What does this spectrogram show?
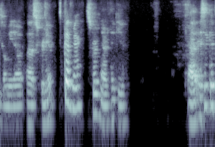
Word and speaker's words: Scrivener: All right, another question is, I don't know how to pronounce this word. You told me no. Scrivener. Scrivener. Scrivener, thank you.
